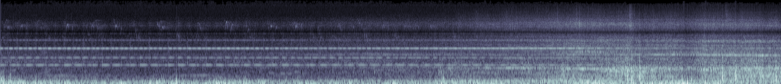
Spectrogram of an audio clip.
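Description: An electric train approaches and rumbles loudly past close by.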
